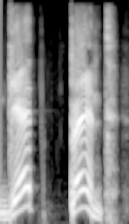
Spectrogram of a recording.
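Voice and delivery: angry retort. A narrator's reading. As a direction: fire it back, furious. She snaps at leering man.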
